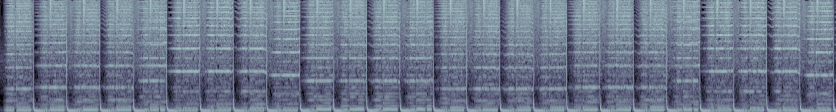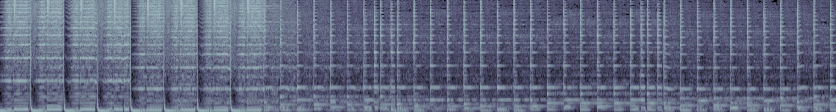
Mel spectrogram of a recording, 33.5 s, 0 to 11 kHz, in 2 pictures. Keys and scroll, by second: 1.2-6.2 typing, 5.0 Tab, 8.0-9.5 typing, 11.3-13.5 typing, 14.5 Tab, 14.6-15.5 typing, 16.9-17.8 typing, 19.2-22.9 typing, 21.8 Tab, 22.9 Down, 23.3 Tab, 25.5-26.4 typing, 28.2-29.1 typing, 32.7-33.4 typing.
